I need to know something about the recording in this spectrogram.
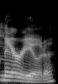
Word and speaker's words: Mariota: Mario I believe is like the actual Hawaiian pronunciation, but like I don't know if anybody actually uses that, but Mario, it's not Mariota. It's Mariota. We We learned that back in the day.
